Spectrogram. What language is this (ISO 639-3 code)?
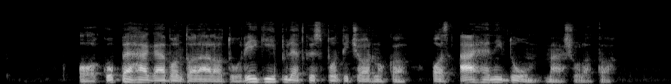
hun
